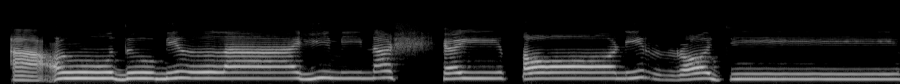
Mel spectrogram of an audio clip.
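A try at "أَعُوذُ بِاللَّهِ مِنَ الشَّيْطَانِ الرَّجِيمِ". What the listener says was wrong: Ini jangan dinaber ya, jangan nirrojim.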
